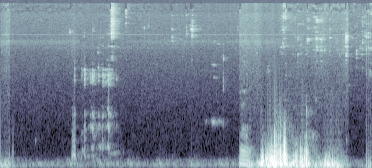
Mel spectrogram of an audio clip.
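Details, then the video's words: Newborn Black Bengal goat kids: after near silence with faint low rustling, a loud low harmonic bleat rises at about three seconds, wavering and pulsed over roughly a second and a half, then fades. "New born black bengal goat kids"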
